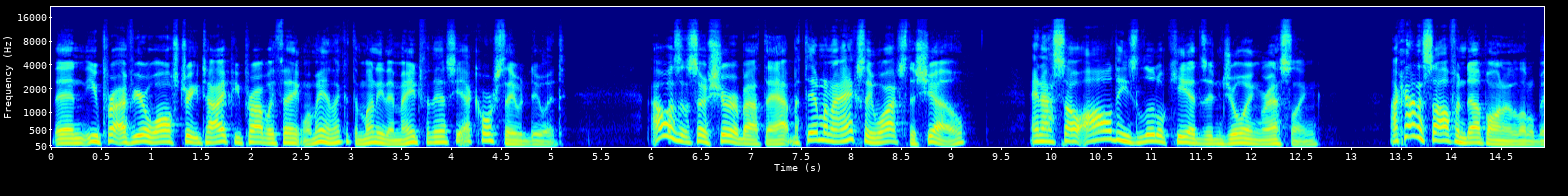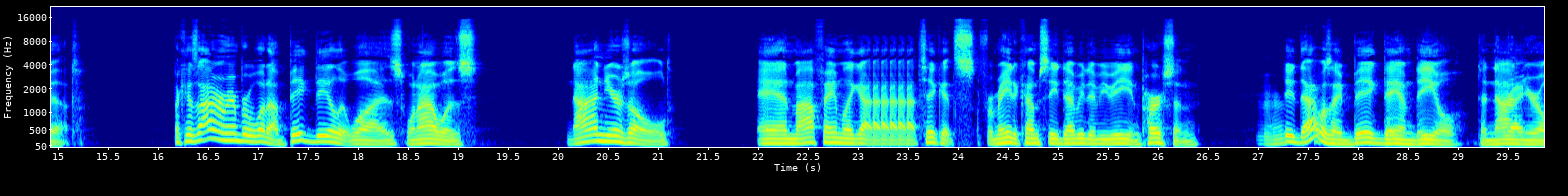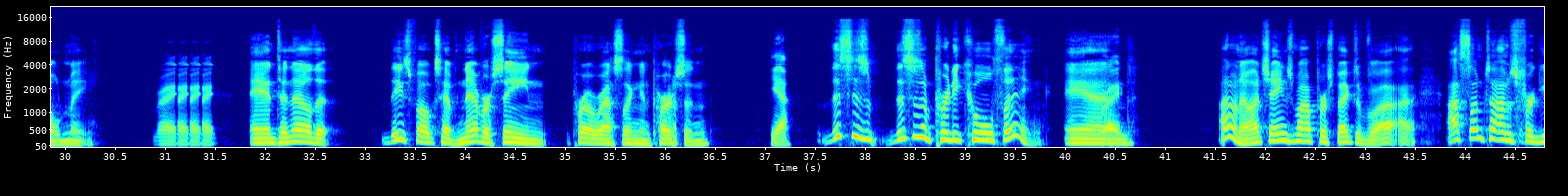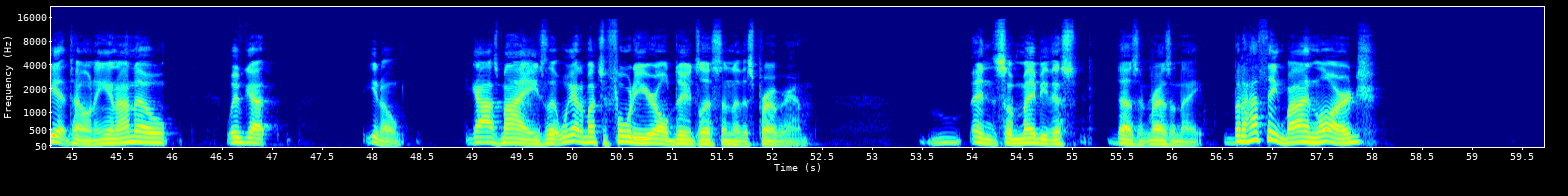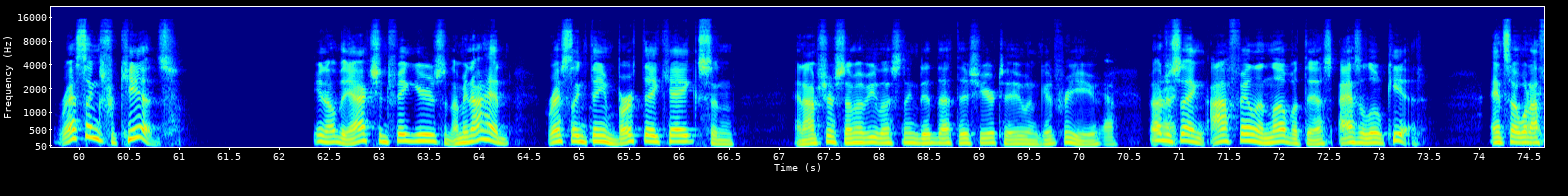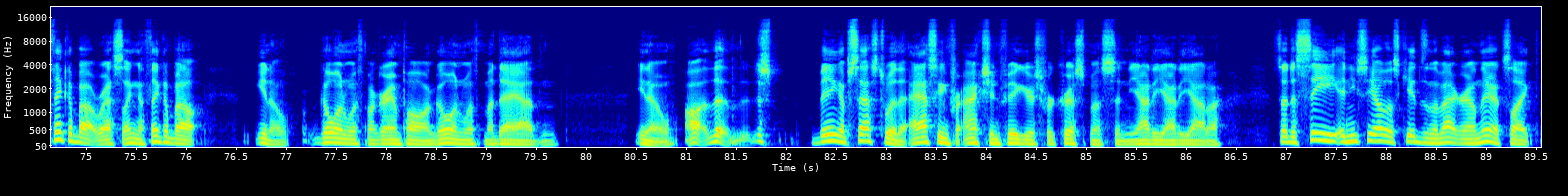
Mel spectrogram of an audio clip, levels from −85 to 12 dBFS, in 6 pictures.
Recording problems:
audio stuttering; at 23 s and at 31 s

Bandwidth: 15 kHz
